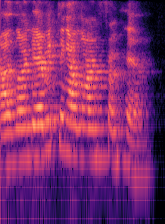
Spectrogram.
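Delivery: usual speaking voice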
